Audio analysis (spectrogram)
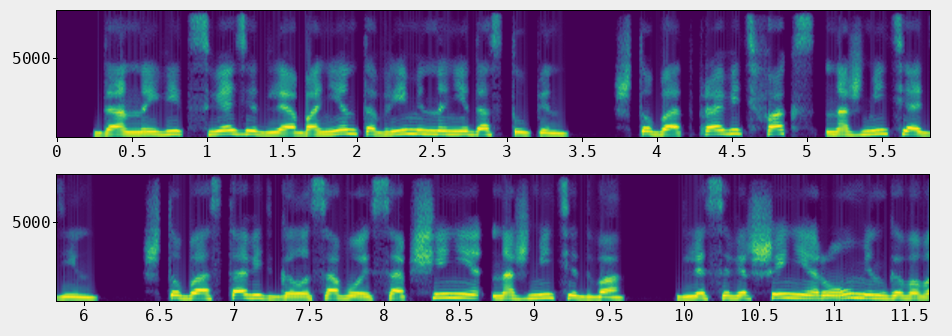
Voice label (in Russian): меню рус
